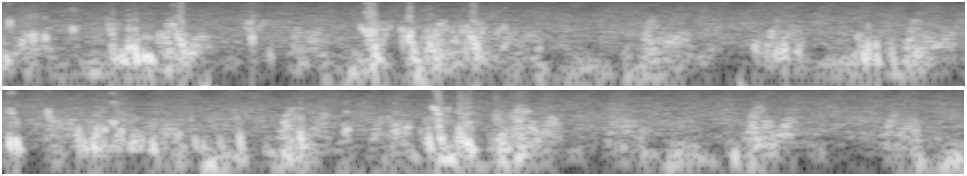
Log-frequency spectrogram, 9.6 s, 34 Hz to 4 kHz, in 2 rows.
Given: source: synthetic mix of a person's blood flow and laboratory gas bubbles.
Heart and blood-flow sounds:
Doppler ultrasound of blood flow; precordium
0.00-0.26 s: bubbles
0.32-0.42 s: bubbles
0.49-1.04 s: bubbles
1.19-1.35 s: bubbles
1.74-2.24 s: bubbles
2.28-2.44 s: bubbles
2.47-2.54 s: bubbles
3.75-4.03 s: bubbles
4.25-4.49 s: bubbles
4.83-4.93 s: bubbles
5.01-5.67 s: bubbles
5.72-6.07 s: bubbles
6.27-6.35 s: bubbles
6.51-6.57 s: bubbles
6.76-6.82 s: bubbles
6.90-7.21 s: bubbles
7.24-7.48 s: bubbles
From the record:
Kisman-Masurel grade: 333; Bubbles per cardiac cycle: rolling drumbeat, 9 or more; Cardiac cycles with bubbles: 50 to 99%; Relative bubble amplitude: loud (0.450 to 0.775); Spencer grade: 3 (all of the cardiac periods contain showers or single bubble signals, but not dominating or overriding the cardiac motion signals); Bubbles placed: anywhere in the cardiac cycle

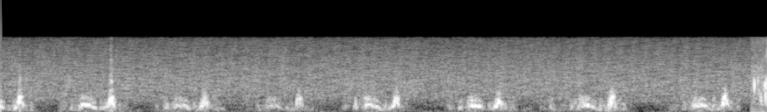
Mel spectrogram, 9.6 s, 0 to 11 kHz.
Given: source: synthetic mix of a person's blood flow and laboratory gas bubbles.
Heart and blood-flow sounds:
Doppler ultrasound of blood flow; precordium
9.38-9.60 s: bubbles
From the record:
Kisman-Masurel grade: 223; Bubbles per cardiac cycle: several, 3 to 8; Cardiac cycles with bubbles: 10 to 50%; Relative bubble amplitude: loud (0.450 to 0.775); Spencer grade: 2 (many but less than half of the cardiac periods contain bubble signals, singularly or in groups); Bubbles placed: only in the low amplitude regions of the cardiac cycle

